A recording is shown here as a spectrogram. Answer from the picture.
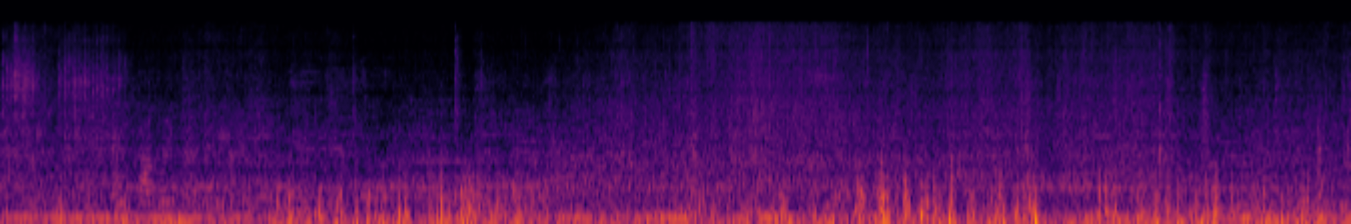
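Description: A fishing boat's engine running with a steady low drone, with wind on the microphone. Irregular knocks and clatter run through most of it, starting about two seconds in.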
